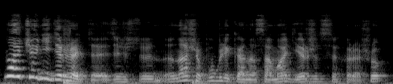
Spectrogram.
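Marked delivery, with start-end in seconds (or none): none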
